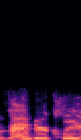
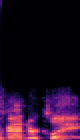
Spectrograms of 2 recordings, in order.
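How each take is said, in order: First: "Vanderklee" with last syllable rhyming with "see"; name ending in klee. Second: "Vanderclay" with last syllable rhyming with "day"; name ending in clay. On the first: Host checking a guest's surname, "Vanderklee" ending in ee. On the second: Host offering the other surname option, "Vanderclay" ending in ay. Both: Shown as a demonstration. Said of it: "I've been mispronouncing it".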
